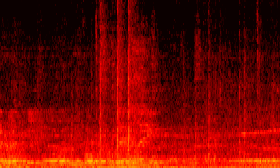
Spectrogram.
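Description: Indistinct chatter of people talking among themselves in a crowded room, with a few sharp clicks about one and a half seconds in.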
